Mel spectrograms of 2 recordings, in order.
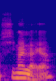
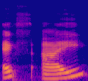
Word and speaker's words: Ximalaya: 중국 사이트가 어, 이게 시말라야라고 읽나요? 시말라야. Ximalaya.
